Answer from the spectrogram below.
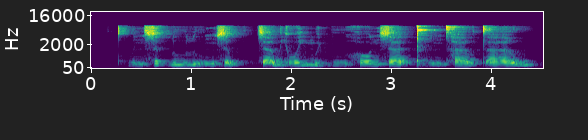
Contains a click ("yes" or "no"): no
